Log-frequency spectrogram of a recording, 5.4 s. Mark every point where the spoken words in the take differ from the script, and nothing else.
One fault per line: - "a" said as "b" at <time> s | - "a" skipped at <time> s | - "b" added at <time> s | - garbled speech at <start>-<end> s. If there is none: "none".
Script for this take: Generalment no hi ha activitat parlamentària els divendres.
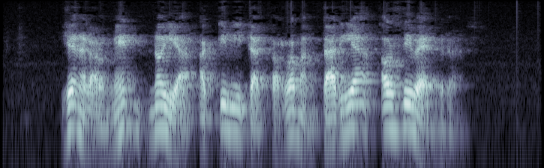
none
